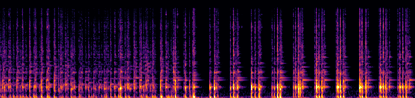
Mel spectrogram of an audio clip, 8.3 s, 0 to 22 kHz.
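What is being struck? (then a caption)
Small hollow metal tin. A small, hollow, triangular printed metal tin shaped like a cake slice is tapped quickly with fingernails and fingers. A dense run of rapid, clicky taps with a short hollow ring around 445 Hz slows after about four seconds into separate, evenly spaced knocks.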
